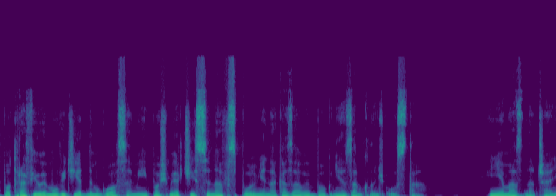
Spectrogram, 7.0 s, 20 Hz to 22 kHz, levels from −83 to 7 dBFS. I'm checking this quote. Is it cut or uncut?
cut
